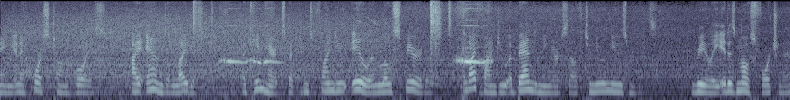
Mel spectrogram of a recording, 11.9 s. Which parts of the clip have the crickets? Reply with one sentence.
You can't hear the crickets here.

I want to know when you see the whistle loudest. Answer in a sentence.
The volume of the whistle peaks at 7 seconds.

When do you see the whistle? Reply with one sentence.
The whistle can be heard from 2.9 to 4.2 s and from 6.5 to 7.4 s.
